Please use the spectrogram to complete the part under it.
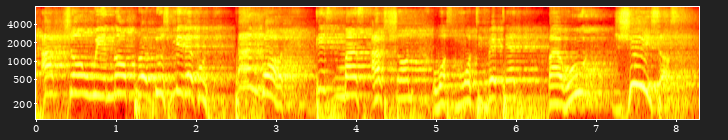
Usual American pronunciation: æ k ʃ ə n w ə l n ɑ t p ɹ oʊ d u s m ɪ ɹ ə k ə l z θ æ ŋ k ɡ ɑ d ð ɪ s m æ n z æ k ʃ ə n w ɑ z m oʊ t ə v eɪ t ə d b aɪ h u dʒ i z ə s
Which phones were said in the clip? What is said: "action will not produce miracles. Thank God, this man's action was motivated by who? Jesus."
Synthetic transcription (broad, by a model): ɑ k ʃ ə n w ə l n ɑ t p ɹ oʊ d u s m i ɹ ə k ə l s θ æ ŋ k ɡ ɑ d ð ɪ s m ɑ n s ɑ k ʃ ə n w ɑ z m oʊ t ə v eɪ t ə d b aɪ h u dʒ i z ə s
